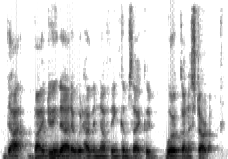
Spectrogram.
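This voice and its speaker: A man from Norway speaking casually as an interview guest, halting as he thinks aloud. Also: low-pitched, level tone, warm tone. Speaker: guest, startup founder.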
